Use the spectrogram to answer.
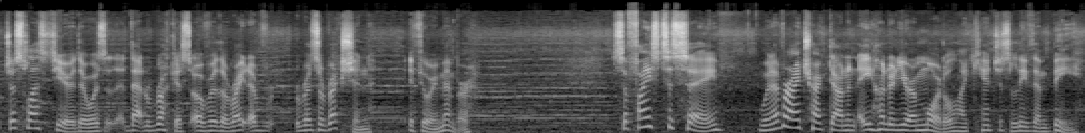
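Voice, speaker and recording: A man voicing a composed, blunt law officer in a visual novel, explaining things in a measured, formal way. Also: medium pitch, sing-song, soft background music, lightly acted. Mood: firm, explanatory.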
